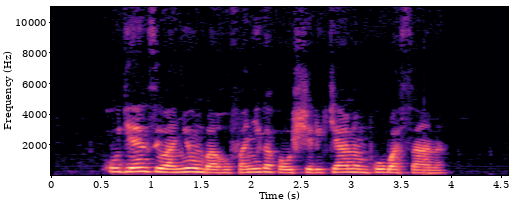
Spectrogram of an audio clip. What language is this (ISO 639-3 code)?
swa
